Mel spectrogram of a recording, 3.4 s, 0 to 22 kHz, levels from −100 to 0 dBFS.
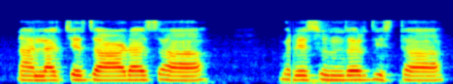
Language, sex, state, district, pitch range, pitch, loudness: Konkani, female, Goa, North and South Goa, 205-220 Hz, 210 Hz, -15 LUFS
